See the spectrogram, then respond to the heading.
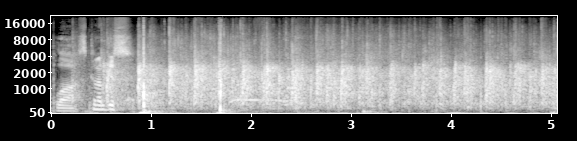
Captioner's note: audience applauding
